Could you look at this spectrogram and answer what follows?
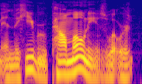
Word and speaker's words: Palmoni: Palmoni is what we're pronouncing.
